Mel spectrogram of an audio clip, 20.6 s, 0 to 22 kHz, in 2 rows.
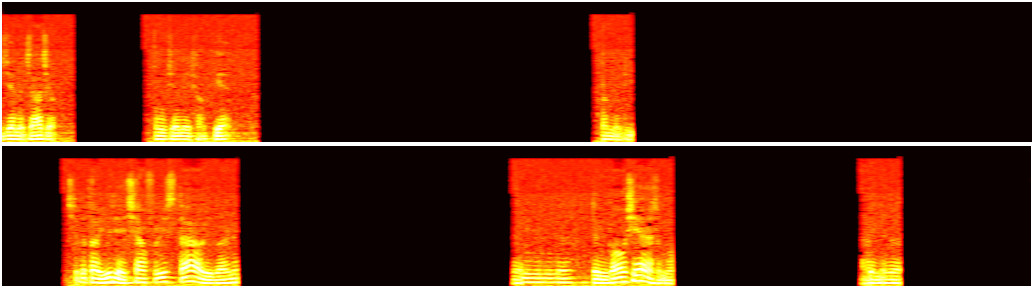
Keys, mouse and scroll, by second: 0.2 middle click, 0.6-1.9 drag, 1.9 right click, 2.9-4.1 middle drag, 4.1-5.6 drag, 11.1-14.1 middle drag, 14.1 Tab, 17.8 Tab, 18.6 a.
